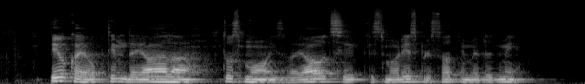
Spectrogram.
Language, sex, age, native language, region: Slovenian, male, 30-49, Slovenian, Savinja region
